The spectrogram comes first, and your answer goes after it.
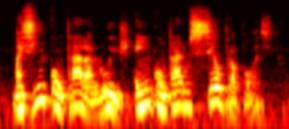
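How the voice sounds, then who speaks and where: A somewhat breathy man with very wide pitch swings, plus audible room echo. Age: 60s. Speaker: spiritual teacher. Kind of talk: live online class. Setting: livestream.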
